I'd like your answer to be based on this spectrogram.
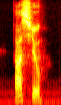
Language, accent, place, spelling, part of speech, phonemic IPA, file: French, France, Lyon, ratio, noun, /ʁa.sjo/, LL-Q150 (fra)-ratio.wav
- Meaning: ratio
